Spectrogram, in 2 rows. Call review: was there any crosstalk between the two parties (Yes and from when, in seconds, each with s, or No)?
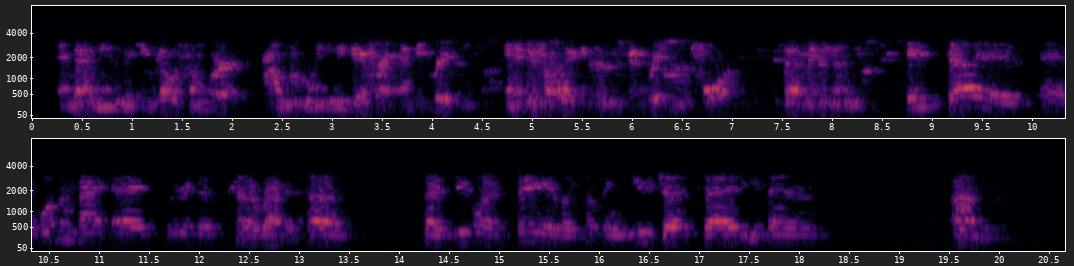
No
